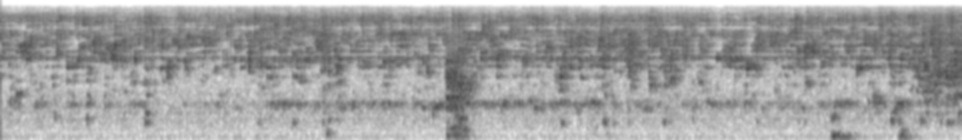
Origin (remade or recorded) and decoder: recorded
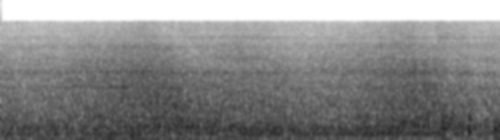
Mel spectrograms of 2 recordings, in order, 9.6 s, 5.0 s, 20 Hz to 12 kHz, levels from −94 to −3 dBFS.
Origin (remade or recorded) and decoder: remade, vocoder, BigVGAN v2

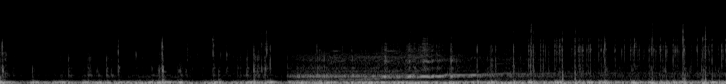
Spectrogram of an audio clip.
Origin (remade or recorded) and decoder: remade, vocoder, Vocos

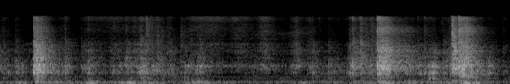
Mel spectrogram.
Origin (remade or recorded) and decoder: recorded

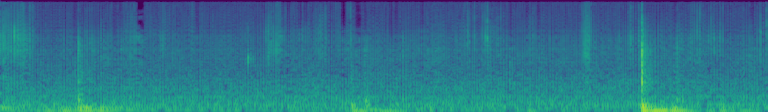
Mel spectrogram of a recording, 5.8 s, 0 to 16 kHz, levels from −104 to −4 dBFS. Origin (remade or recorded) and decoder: remade, vocoder, BigVGAN v2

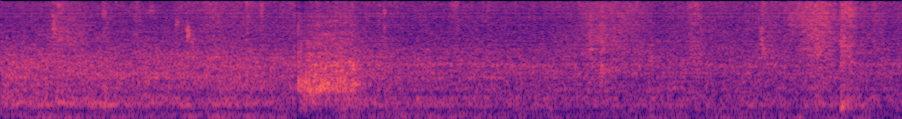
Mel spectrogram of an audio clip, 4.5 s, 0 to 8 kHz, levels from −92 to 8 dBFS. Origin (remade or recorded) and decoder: remade, vocoder, WaveNeXt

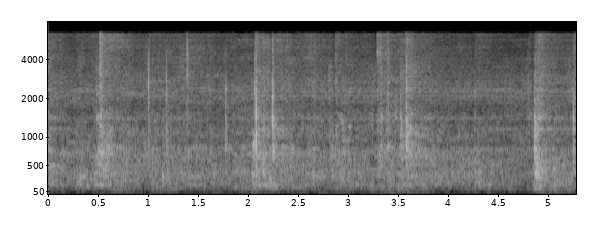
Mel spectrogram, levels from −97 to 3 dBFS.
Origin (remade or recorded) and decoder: remade, codec, SNAC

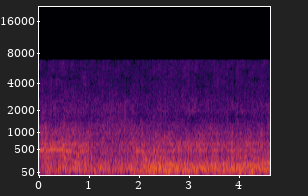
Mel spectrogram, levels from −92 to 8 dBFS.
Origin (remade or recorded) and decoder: remade, codec, HILCodec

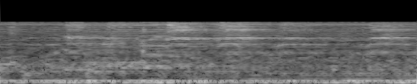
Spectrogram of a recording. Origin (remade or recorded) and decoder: remade, vocoder, HiFi-GAN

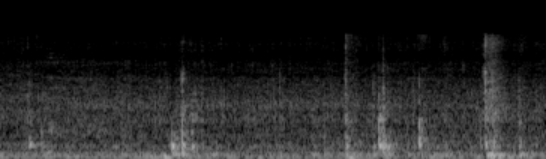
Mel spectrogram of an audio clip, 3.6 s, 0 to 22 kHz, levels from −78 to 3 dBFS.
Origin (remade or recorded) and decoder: recorded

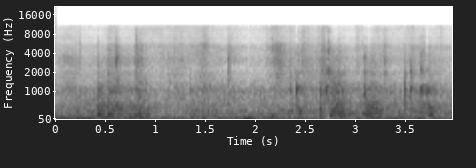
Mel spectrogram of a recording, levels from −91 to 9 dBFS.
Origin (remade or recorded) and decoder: remade, codec, SNAC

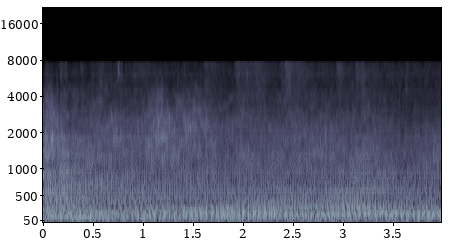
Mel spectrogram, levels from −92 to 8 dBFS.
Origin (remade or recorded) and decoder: remade, vocoder, Vocos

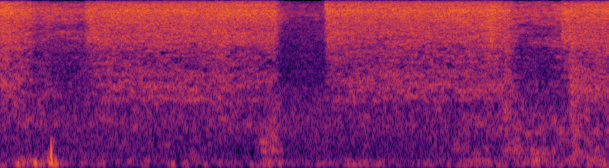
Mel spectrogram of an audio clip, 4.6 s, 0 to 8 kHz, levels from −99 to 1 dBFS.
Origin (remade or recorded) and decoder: remade, vocoder, BigVGAN v2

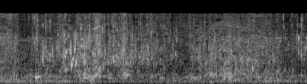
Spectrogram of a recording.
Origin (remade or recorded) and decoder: recorded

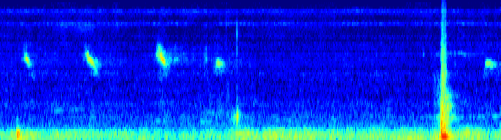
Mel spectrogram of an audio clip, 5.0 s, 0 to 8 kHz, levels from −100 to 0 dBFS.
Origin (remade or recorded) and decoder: remade, codec, DAC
